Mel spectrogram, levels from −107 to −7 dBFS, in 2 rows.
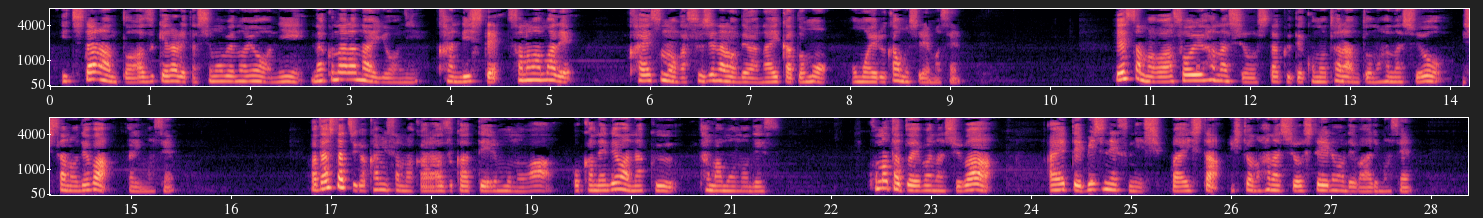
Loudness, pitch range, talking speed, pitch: -30 LUFS, 175-215 Hz, 325 characters per minute, 190 Hz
